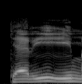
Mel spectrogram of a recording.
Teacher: را ترقیق است چون کسره داره.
